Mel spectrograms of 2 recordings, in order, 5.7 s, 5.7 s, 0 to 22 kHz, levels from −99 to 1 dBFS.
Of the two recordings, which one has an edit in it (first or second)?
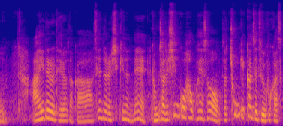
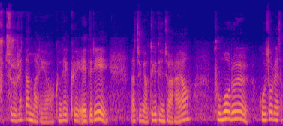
first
